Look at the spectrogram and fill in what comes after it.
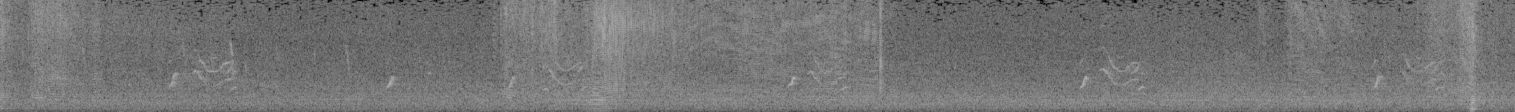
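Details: Honey bees humming in a top-bar hive: a continuous low droning buzz, slightly swelling in places, with faint brief scratchy sounds and a small click near the close.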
